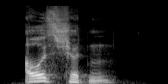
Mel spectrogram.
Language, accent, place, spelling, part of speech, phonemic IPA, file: German, Germany, Berlin, ausschütten, verb, /ˈaʊ̯sˌʃʏtn̩/, De-ausschütten.ogg
- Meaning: to pour out; to spill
